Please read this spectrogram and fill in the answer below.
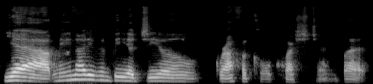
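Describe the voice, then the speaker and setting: A woman guest on a podcast, telling stories in a musing, reflective way with animated asides. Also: low voice, moderate pace. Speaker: podcast guest, spiritual companion. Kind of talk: reflective conversation.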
